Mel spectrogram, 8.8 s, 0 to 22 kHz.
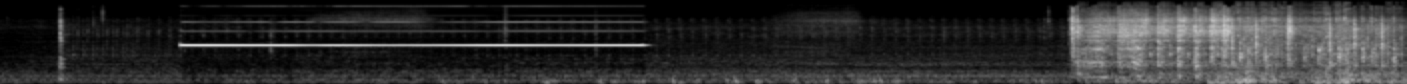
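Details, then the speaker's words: Cat CB24B with a no-start: after reconnecting the starter plug that had come loose, probably from vibration, a steady beep for about three seconds, a pause, then the diesel catches and settles into a busy even run. "Ve makinamız çalıştı."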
